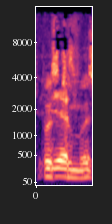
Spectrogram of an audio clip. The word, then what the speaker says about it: Posthumus: Yes, Posthumus, ça se prononce.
